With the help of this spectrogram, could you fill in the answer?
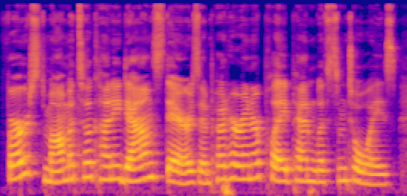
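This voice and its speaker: A woman's voice: fairly high pitch, normal speed, a bit bright. A woman narrating a children's picture book as a storyteller reading aloud. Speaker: storybook reader.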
